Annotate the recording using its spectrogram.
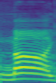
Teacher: और नून अलिफ ज़बर ना, ये हो गया है अलिफ मद्दा। एक अलिफ यानी 2 अरकात की मिकदार खींच कर अदा करेंगे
